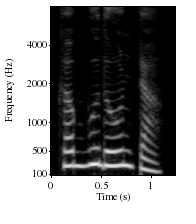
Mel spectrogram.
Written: ಕಬ್ಬುದೋಂಟ

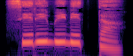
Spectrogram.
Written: ಸಿರಿಬಿಡಿತ್ತ

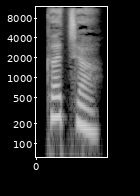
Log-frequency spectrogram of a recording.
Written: ಕಚ

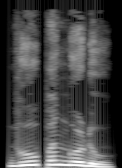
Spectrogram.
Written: ಧೂಪಂಗುಡು

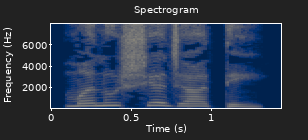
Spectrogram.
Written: ಮನುಷ್ಯಜಾತಿ

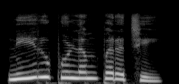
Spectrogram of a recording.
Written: ನೀರುಪುಳ್ಳಂಪರಚಿ

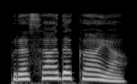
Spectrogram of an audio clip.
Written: ಪ್ರಸಾದಕಾಯ

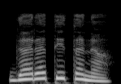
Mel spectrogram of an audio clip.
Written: ಗರತಿತನ

